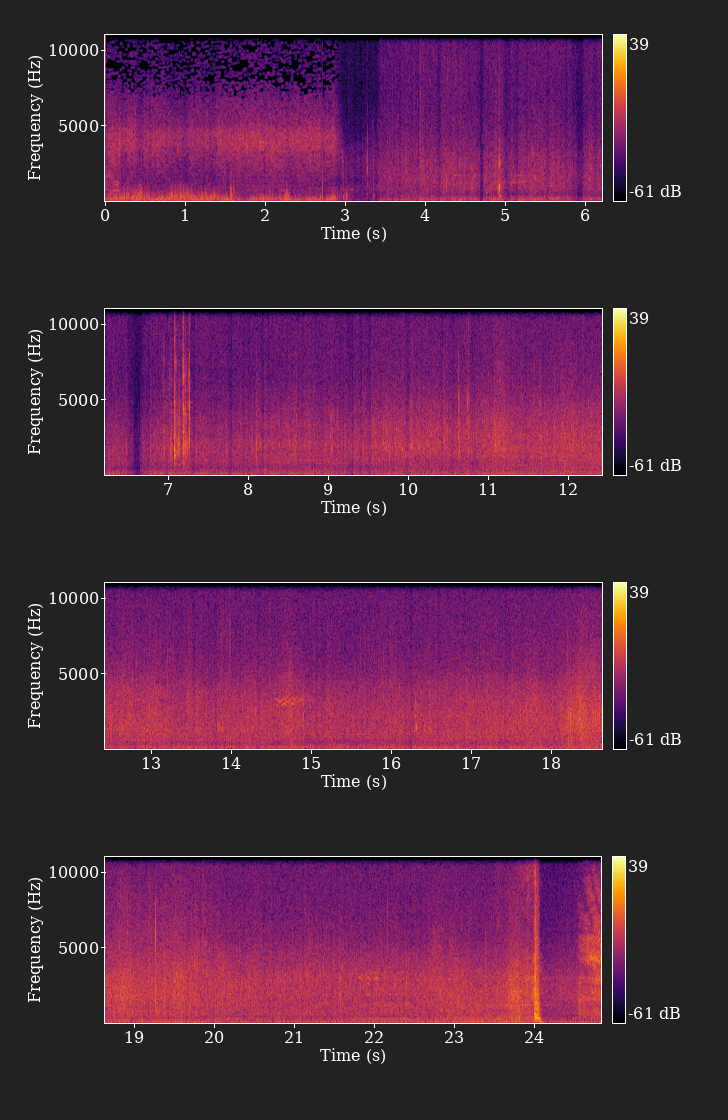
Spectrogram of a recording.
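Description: Wind buffeting the microphone: a steady low rumble, with brief breaks about three and six and a half seconds in.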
